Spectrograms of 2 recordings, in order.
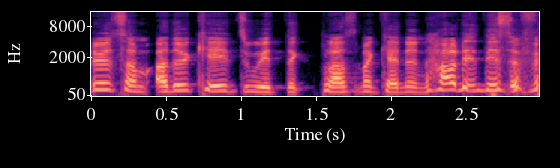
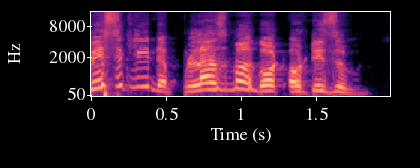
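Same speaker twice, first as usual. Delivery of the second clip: put-on fake Indian accent. Reading out a comment from Prakash Daniel: put-on Indian accent. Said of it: "say it in the Indian accent".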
